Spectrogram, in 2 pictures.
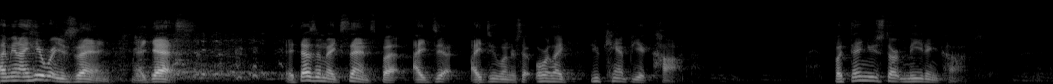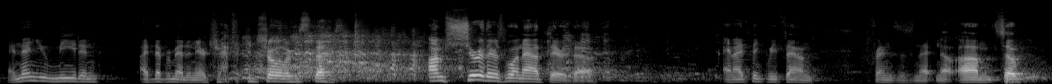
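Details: Stuttering with part-word and whole-word repetitions in an adult man, a person who stutters and speech-language pathologist, speaking live; he says he used to stutter overtly a lot more.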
